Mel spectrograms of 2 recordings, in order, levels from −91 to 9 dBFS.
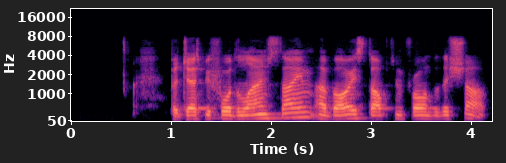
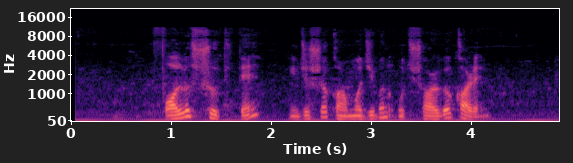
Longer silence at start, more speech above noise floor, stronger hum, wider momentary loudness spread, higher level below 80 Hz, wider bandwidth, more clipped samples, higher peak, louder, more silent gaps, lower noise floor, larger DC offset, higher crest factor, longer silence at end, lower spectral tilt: first, 0.7 s vs 0.05 s; first, 33 dB vs 24 dB; neither; second, 5 LU vs 12 LU; second, -64 dBFS vs -48 dBFS; second, 8.2 kHz vs 11.5 kHz; neither; first, -2 dBFS vs -6 dBFS; first, -18 LUFS vs -26 LUFS; neither; about the same, -51 dBFS vs -49 dBFS; neither; about the same, 16 dB vs 20 dB; about the same, 0.1 s vs 0.1 s; second, -4.5 dB/octave vs -6.5 dB/octave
